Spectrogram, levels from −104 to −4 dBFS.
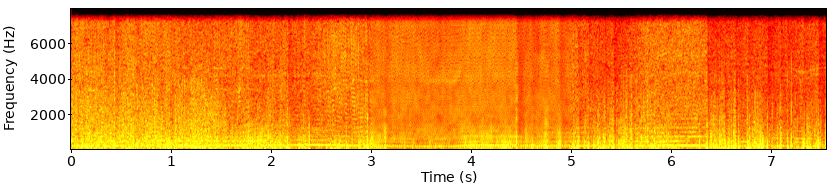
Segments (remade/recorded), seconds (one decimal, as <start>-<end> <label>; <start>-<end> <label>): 0.0-3.0 recorded; 3.0-5.0 remade; 5.0-7.6 recorded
